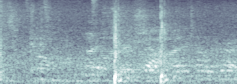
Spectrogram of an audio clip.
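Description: A basketball bouncing on a hard court: three sharp bounces in quick succession about a second in, the middle one loudest.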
